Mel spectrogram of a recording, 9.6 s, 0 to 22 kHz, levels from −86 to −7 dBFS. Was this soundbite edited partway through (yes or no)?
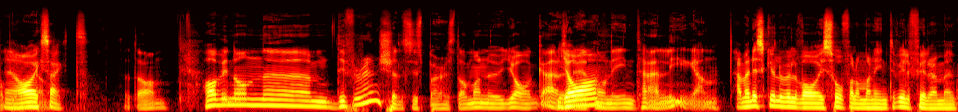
yes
